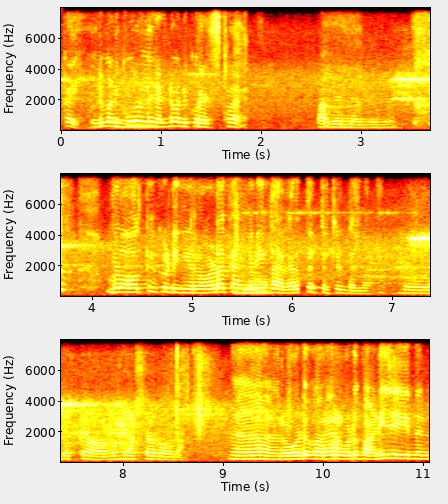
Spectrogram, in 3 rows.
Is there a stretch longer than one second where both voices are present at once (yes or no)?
no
